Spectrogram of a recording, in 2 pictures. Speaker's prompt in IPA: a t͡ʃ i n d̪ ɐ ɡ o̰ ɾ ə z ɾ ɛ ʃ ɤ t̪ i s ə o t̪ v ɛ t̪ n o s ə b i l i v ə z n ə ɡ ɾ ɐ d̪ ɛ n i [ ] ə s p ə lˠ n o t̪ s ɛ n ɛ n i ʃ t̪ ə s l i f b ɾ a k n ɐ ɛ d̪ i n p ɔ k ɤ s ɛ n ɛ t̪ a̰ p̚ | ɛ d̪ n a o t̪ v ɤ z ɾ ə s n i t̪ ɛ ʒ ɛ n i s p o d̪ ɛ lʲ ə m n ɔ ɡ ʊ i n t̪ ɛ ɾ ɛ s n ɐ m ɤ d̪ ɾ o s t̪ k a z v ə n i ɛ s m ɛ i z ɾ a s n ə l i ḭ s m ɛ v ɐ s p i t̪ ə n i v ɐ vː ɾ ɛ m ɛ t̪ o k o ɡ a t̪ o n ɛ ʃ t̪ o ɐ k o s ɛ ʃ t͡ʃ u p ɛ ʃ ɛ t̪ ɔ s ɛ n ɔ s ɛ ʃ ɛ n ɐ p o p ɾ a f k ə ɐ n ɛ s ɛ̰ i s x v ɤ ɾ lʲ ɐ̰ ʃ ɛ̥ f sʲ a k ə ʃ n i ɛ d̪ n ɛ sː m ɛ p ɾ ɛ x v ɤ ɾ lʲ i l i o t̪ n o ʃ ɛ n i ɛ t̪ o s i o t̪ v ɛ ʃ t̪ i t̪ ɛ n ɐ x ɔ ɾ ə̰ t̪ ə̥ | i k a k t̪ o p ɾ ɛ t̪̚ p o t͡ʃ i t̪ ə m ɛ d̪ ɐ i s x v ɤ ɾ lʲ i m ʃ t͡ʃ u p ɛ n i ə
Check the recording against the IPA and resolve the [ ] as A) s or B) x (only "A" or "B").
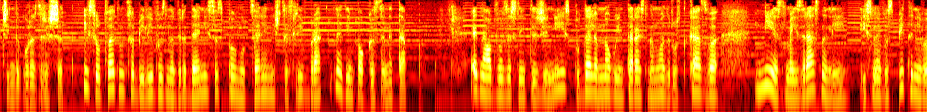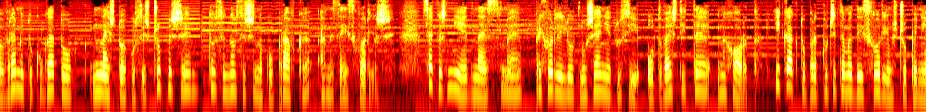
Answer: A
